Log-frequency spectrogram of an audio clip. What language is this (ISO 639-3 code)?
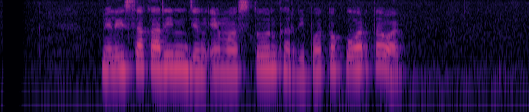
sun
